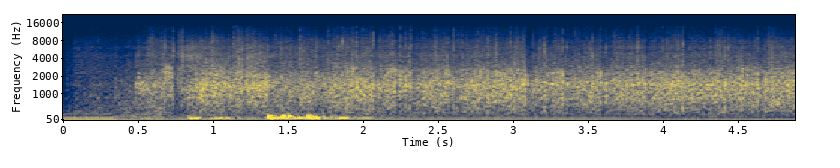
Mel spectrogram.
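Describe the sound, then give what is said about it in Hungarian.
Sustained applause from the 32-member Budapest city assembly greeting Lord Mayor István Tarlós after his swearing-in, a dense steady patter of many hands clapping at once, continuing evenly for the whole stretch with no voices standing out. “Tapssal köszöntötte a 32 tagú fővárosi közgyűlés Tarlós István, akinek az eskütételét követően elsőként Orbán Viktor gratulált.”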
